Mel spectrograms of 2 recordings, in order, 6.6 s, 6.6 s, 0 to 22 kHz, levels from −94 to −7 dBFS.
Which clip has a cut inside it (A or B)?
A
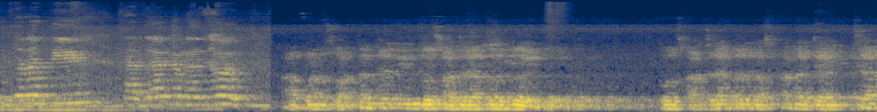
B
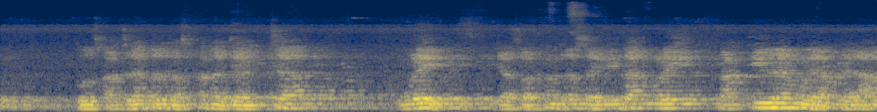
A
